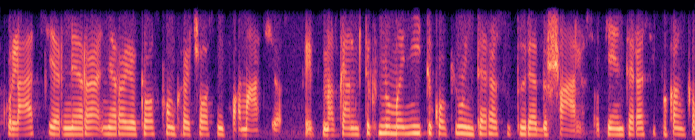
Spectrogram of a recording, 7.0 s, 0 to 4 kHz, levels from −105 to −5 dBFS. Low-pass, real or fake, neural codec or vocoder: 3.6 kHz; real; none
